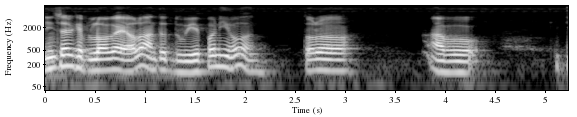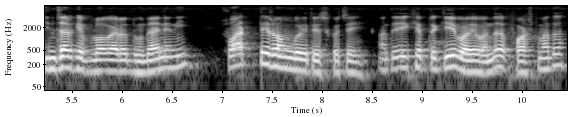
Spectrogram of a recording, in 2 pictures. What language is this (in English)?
Nepali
